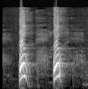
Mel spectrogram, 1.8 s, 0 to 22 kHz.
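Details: Two sharp, high yapping barks from Yorkshire Terriers, pet dogs a bit bigger than teacup size, filmed for fun indoors; each bark short and bright, spaced about 0.7 seconds apart in a quiet room.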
